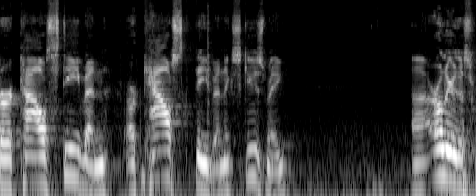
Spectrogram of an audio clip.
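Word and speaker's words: Khal: you know Cal and it's spelled k-h-a-l but it's not Kyle or call it's cow he was their best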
